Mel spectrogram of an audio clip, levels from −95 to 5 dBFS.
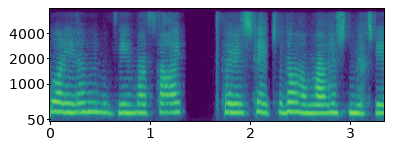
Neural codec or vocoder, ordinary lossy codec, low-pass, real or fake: codec, 16 kHz, 0.5 kbps, FreqCodec, smaller model; AAC, 32 kbps; 7.2 kHz; fake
